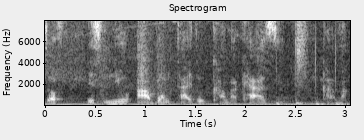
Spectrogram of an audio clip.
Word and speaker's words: kamikaze: his latest album kamikaze I was actually pronouncing it coming Keith but a focal spot God will kill me just kamikaze you know focus but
